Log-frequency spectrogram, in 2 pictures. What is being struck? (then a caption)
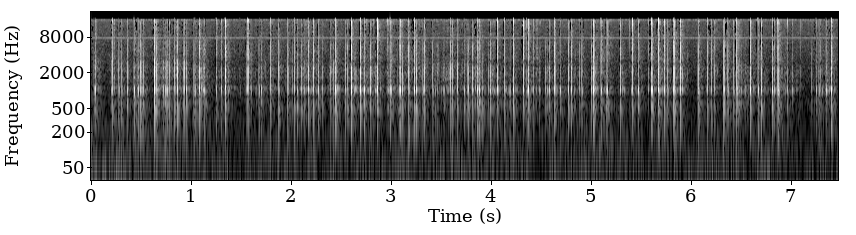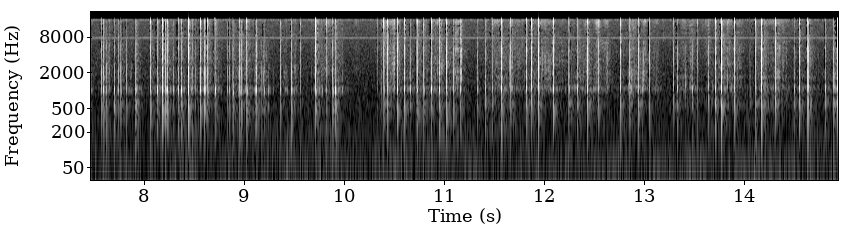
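Paperback book with a glossy paper cover. Long grey-painted nails rapidly tap and scratch the glossy paper front cover of a small paperback manga, Sprite vol. 2, with a solid stack of pages, held upright in both hands. A dense stream of sharp, dry, crackly clicks with a bright papery edge and a midrange tone runs throughout, dropping away for a brief pause around the ten-second mark before resuming.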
